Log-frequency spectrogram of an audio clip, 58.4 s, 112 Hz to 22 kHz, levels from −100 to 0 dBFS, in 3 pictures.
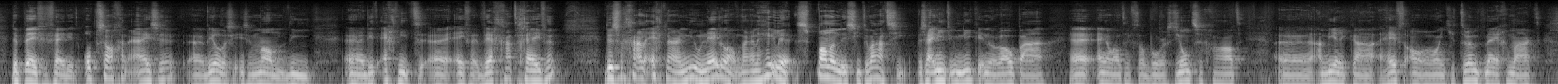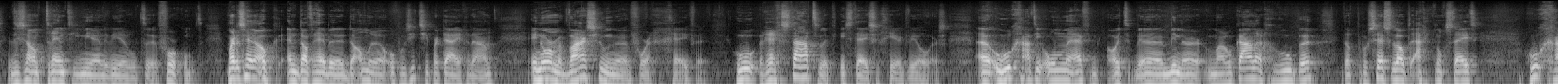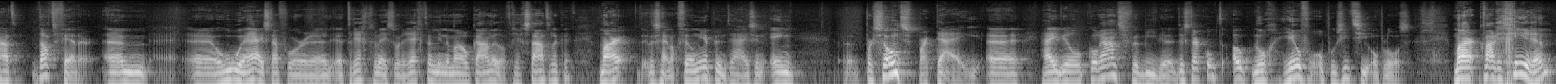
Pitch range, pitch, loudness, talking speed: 105-135 Hz, 120 Hz, -26 LUFS, 160 wpm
